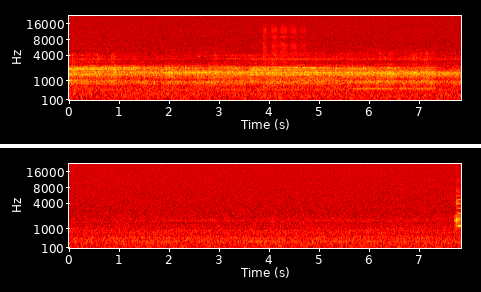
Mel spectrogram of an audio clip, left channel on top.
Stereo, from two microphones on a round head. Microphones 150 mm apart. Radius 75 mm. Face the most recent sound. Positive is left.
No sound to turn to.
